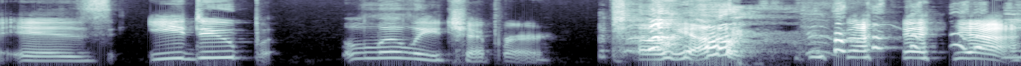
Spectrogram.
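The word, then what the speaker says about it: Edoop: My name is Edupe Lily Chipper. Oh, yeah? Yeah. Edupe? It might be a dupe.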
